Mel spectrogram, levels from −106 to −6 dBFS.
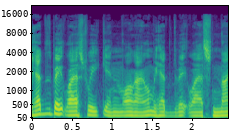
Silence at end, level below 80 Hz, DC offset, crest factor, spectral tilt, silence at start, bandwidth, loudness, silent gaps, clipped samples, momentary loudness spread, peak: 0 s; -54 dBFS; under 0.1%; 16 dB; -6.5 dB/octave; 0 s; 15.5 kHz; -21 LUFS; none; under 0.1%; 5 LU; -6 dBFS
